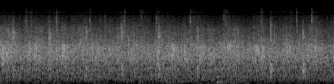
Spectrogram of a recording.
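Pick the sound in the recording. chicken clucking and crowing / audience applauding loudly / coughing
audience applauding loudly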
